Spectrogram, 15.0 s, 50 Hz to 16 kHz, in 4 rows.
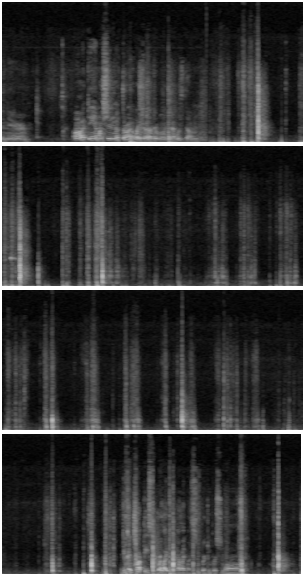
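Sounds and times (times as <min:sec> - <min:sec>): knife chopping on cutting board: 0:03.0 - 0:05.2, 0:06.3 - 0:11.2, 0:11.8 - 0:15.0.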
